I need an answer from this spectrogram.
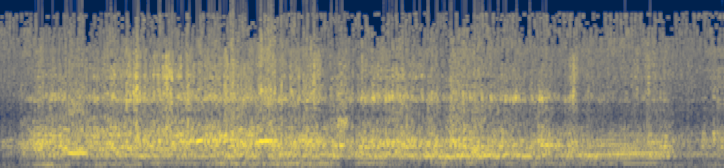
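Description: A car engine revs loudly as the vehicle drives off, a continuous mid-pitched roar that holds steady throughout before easing slightly at the very end.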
